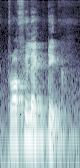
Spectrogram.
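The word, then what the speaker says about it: prophylactic: Pronunciation क्या होता है इसका? प्रोफिलेक्टिक। क्या बोलेंगे इसको? प्रोफिलेक्टिक।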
